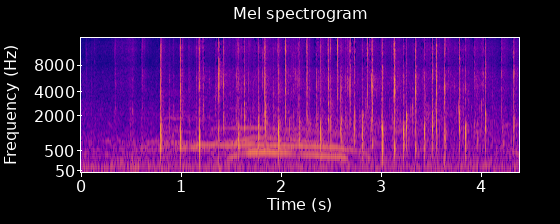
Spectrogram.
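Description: A small audience clapping by hand as the music ends, the claps starting about a second in and coming thick and separate. In the middle one voice calls out a long cheer that rises and then falls in pitch.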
